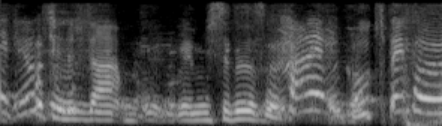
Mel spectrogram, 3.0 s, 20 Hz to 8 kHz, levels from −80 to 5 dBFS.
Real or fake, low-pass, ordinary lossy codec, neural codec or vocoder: fake; 7.2 kHz; none; codec, 24 kHz, 0.9 kbps, WavTokenizer, medium music audio release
